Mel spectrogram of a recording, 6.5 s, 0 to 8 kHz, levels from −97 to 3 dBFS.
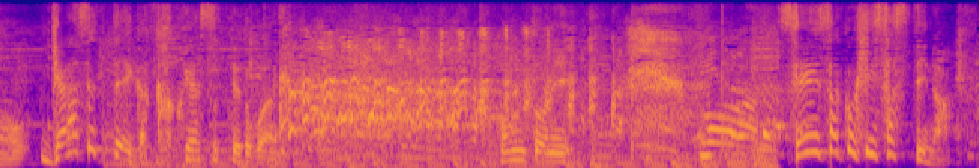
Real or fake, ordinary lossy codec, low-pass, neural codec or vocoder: real; none; 7.2 kHz; none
